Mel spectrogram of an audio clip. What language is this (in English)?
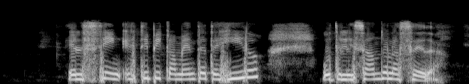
Spanish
